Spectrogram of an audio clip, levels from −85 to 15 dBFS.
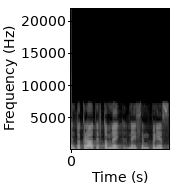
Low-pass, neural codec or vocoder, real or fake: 7.2 kHz; none; real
